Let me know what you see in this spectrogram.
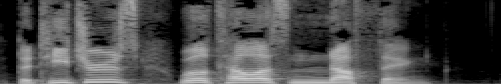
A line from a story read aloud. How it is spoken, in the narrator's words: Leo snapped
